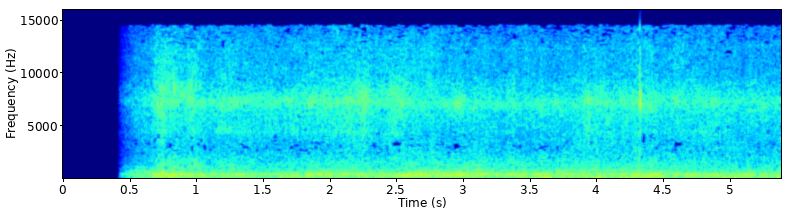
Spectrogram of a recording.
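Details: Honey bees active at an apiary on a sunny April 25th, 2015, out in force and entering the hive: a dense, steady, low humming buzz of many bees that starts abruptly after a short silence and continues throughout.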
